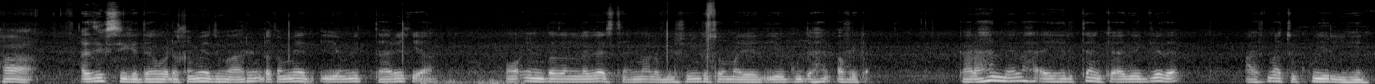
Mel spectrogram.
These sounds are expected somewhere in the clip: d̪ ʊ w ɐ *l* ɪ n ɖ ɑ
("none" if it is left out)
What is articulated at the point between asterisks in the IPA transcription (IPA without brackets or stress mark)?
r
